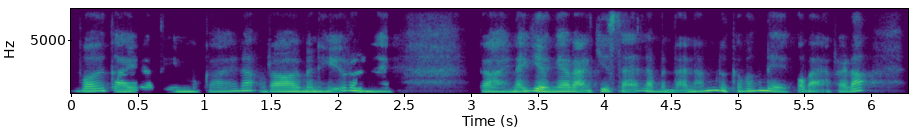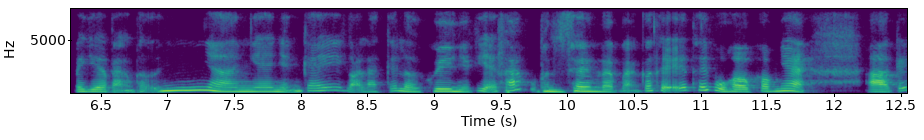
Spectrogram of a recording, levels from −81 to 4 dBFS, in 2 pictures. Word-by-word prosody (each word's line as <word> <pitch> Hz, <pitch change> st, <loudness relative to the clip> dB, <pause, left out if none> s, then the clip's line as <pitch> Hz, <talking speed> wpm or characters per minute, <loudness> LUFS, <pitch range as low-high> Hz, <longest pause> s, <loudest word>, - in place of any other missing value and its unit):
Với 220 Hz, +2 st, -1 dB
tay 200 Hz, -3 st, -1 dB
ra 195 Hz, -, -8 dB
tìm 175 Hz, -2 st, -4 dB
một 165 Hz, -, -6 dB
cái 190 Hz, +5 st, -7 dB
đó, 245 Hz, +1 st, -1 dB
rồi 185 Hz, 0 st, +1 dB
mình 180 Hz, 0 st, 0 dB
hiểu 190 Hz, +7 st, -4 dB
rồi 250 Hz, -3 st, +1 dB
nè. 180 Hz, -, -6 dB, 0.8 s
Rồi -, -, -2 dB
nãy 175 Hz, +5 st, 0 dB
giờ 195 Hz, -6 st, +5 dB
nghe 195 Hz, +2 st, +1 dB
bạn 180 Hz, -2 st, 0 dB
chia 195 Hz, -, -2 dB
sẻ 195 Hz, -, -4 dB
là 205 Hz, -4 st, -2 dB
mình 170 Hz, -3 st, -7 dB
đã 170 Hz, -, -7 dB
nắm 225 Hz, +10 st, 0 dB
được 235 Hz, -, +1 dB
cái 200 Hz, -1 st, -6 dB
vấn 240 Hz, +3 st, +2 dB
đề 180 Hz, -8 st, 0 dB
của 180 Hz, -, -4 dB
bạn 195 Hz, -, -4 dB
rồi 175 Hz, -, -5 dB
đó. 265 Hz, -, +1 dB, 0.4 s
Bây 200 Hz, -, +1 dB
giờ 180 Hz, -2 st, +2 dB
bạn -, -, -6 dB
thử -, -, -9 dB
nh 280 Hz, +5 st, +6 dB, 0.3 s
nghe 190 Hz, 0 st, 0 dB
những 180 Hz, +5 st, -2 dB
cái, 265 Hz, +4 st, -4 dB
gọi -, -, -4 dB
là, 170 Hz, -, -6 dB
cái 225 Hz, +7 st, -6 dB
lời 185 Hz, -6 st, +1 dB
khuyên, 205 Hz, -2 st, +5 dB
những 170 Hz, -, -4 dB
cái 220 Hz, -, -3 dB
giải 195 Hz, -, 0 dB
pháp 200 Hz, -, +1 dB
của -, -, -15 dB
mình 185 Hz, -4 st, +4 dB
xem 200 Hz, +2 st, +4 dB
là 175 Hz, -2 st, 0 dB
bạn -, -, -7 dB
có 230 Hz, -, +1 dB
thể 280 Hz, +2 st, 0 dB
thấy 295 Hz, +1 st, +3 dB
phù 205 Hz, -, +4 dB
hợp 190 Hz, -2 st, +4 dB
không 215 Hz, 0 st, +1 dB
nha. 230 Hz, -1 st, +4 dB, 0.4 s
À, -, -, +4 dB
cái -, -, -2 dB
200 Hz, 295 wpm, -20 LUFS, 180-235 Hz, 0.8 s, nh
